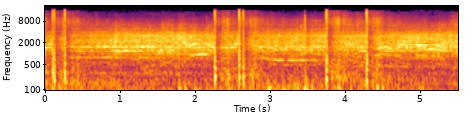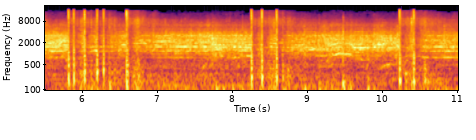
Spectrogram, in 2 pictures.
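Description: Aerial firework shells bursting in a multi-shell finale, sharp bangs coming in quick clusters every second or two. Music plays steadily underneath.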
